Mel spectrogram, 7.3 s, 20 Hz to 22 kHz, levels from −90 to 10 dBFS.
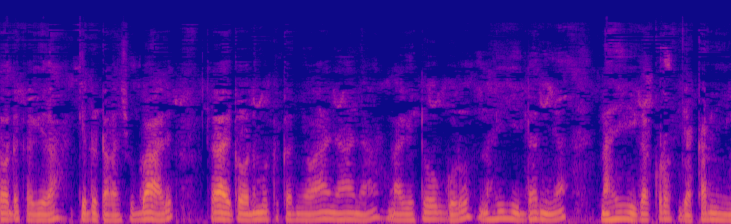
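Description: The speech was likely passed through a chain of lossy codecs, a transcoding between lossy codecs, with an early very low-bitrate HE-AAC stage, a Vorbis pass and a final HE-AAC encode. Each stage spent its bits re-encoding the previous stage's damage and added its own. Across the whole clip nothing sounds above 16.1 kHz, and the layered artefacts of the different stages are heard together in a way that no single encode would produce.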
